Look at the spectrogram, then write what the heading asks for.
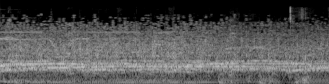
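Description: An audience claps and cheers in a steady, loud wash of applause that holds for the whole few seconds, with a few voices calling out beneath the clapping.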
